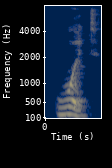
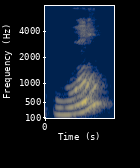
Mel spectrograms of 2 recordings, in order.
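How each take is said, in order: First: The word sounds like would. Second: The word sounds like wool. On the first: The speaker calls it right. "we say would" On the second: The speaker calls it wrong. "Instead of uh, wool"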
